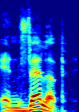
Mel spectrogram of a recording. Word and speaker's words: envelop: is the noun but you can see there's a difference in word stress envelop envelop that's three syllables stress on the second syllable he was enveloped and envelope the noun the stress is on the first syllable also enveloped this is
